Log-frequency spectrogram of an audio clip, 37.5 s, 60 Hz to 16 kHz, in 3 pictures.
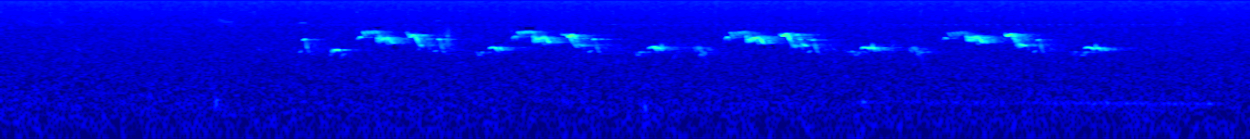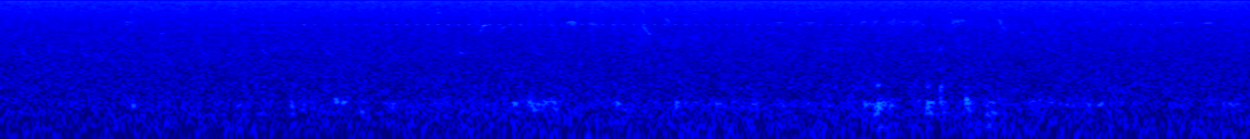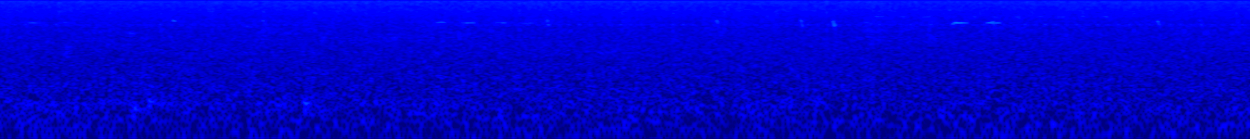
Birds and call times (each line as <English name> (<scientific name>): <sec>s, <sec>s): Spotted Morning-Thrush (Cichladusa guttata): 5.4s, 9.8s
